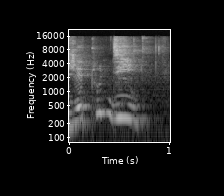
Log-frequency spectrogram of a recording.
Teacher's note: É o som de I. Por quê? Porque o I é uma vogal forte. E o E morre.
